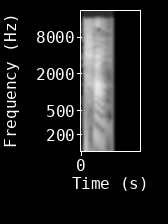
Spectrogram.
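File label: "tang", Mandarin Chinese, neutral tone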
